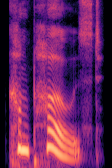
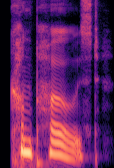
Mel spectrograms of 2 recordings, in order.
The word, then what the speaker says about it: composed: Composed is not pronounced with a hard s sound in the middle. It's composed with a soft Z sound and the stress falls on the second syllable.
